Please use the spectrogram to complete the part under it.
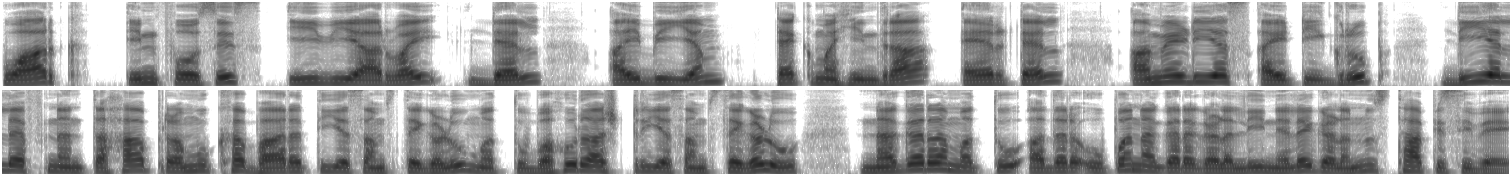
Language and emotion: Kannada, neutral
